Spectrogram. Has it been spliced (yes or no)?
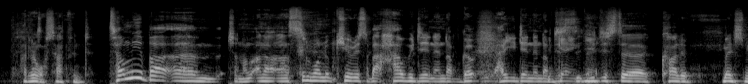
yes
